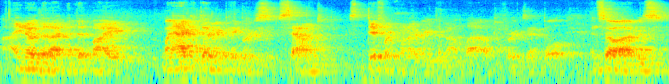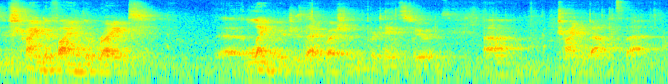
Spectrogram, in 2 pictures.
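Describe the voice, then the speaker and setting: Halting young man in a very echoey hall. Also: sits low, steady tone. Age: young adult. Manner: halting, searching for words. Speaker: playwright leading a post-reading feedback discussion. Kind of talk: discussion, answering audience feedback. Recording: echoey hall, distant mic, faint noise.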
